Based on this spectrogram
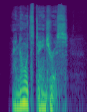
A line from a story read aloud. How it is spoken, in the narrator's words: she murmured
